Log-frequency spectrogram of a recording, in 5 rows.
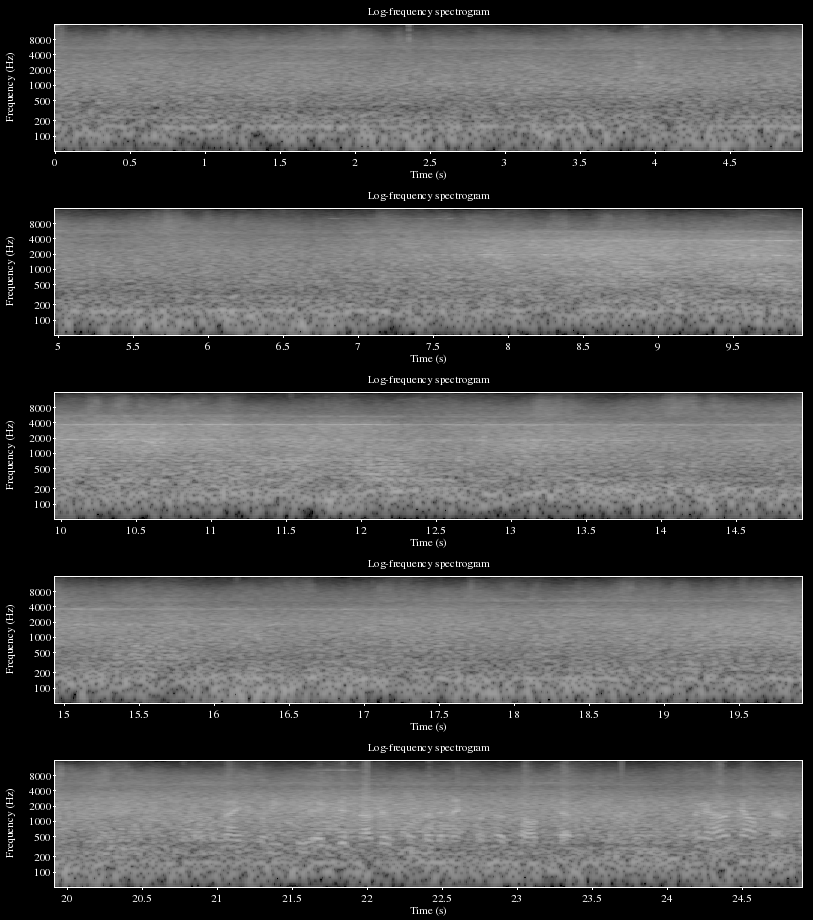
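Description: A Boeing 767-300ER converted jet taking off from runway 25 right at LAX: a loud, steady, broad engine roar that holds throughout, with a voice talking over it.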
